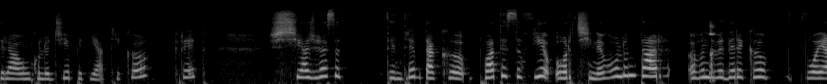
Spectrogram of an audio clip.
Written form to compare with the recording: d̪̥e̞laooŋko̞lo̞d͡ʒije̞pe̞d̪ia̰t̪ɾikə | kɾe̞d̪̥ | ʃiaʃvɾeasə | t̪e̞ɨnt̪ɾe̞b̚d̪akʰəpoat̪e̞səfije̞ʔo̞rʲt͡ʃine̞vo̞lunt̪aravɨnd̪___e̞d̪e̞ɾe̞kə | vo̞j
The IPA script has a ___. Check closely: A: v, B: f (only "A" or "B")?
A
